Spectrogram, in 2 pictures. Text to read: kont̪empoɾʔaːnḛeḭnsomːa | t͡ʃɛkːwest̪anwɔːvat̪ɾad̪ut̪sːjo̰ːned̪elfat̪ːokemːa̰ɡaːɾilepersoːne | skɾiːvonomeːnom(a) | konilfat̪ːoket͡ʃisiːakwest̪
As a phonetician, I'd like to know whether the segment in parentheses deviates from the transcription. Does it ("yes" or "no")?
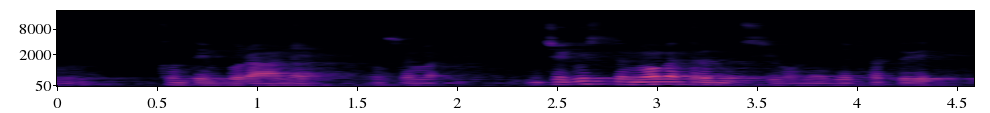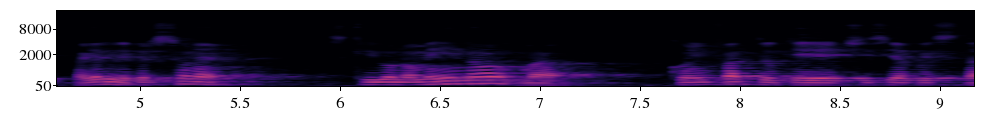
no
